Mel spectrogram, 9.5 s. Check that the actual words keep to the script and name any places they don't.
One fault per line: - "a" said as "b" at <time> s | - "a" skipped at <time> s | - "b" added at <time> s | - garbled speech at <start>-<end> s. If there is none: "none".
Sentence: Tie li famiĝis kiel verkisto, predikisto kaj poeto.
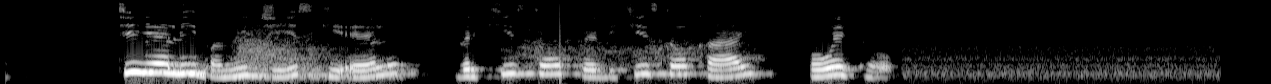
none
